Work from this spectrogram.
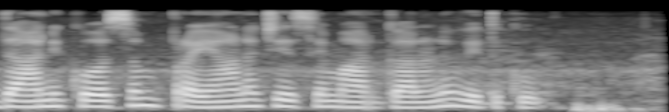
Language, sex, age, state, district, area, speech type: Telugu, female, 18-30, Andhra Pradesh, N T Rama Rao, rural, read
